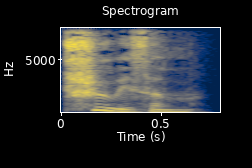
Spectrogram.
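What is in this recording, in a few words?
"truism", British English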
